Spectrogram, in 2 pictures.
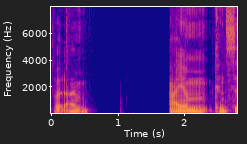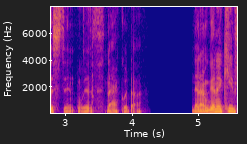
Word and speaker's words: Naquadah: lot of pronunciations, but I am consistent with Naquadah. And I'm gonna keep saying it. Phoenix, go away. Naquadah. You can Google it. It's pronounced Naquadah.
